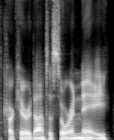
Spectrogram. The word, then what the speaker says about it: Carcharodontosaurinae: It has the most complete skull in the group of Carcharodontosaurinae, or a knee, if you want to pronounce it correctly, which obviously includes Carcharodontosaurus and the closest relatives.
